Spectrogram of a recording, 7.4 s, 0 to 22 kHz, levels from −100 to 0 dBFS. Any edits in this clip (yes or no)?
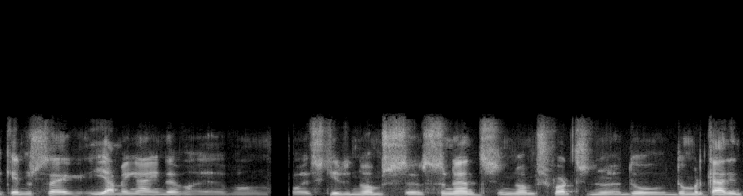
no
